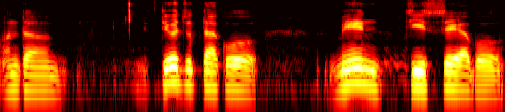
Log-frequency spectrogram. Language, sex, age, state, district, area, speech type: Nepali, male, 30-45, West Bengal, Darjeeling, rural, spontaneous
